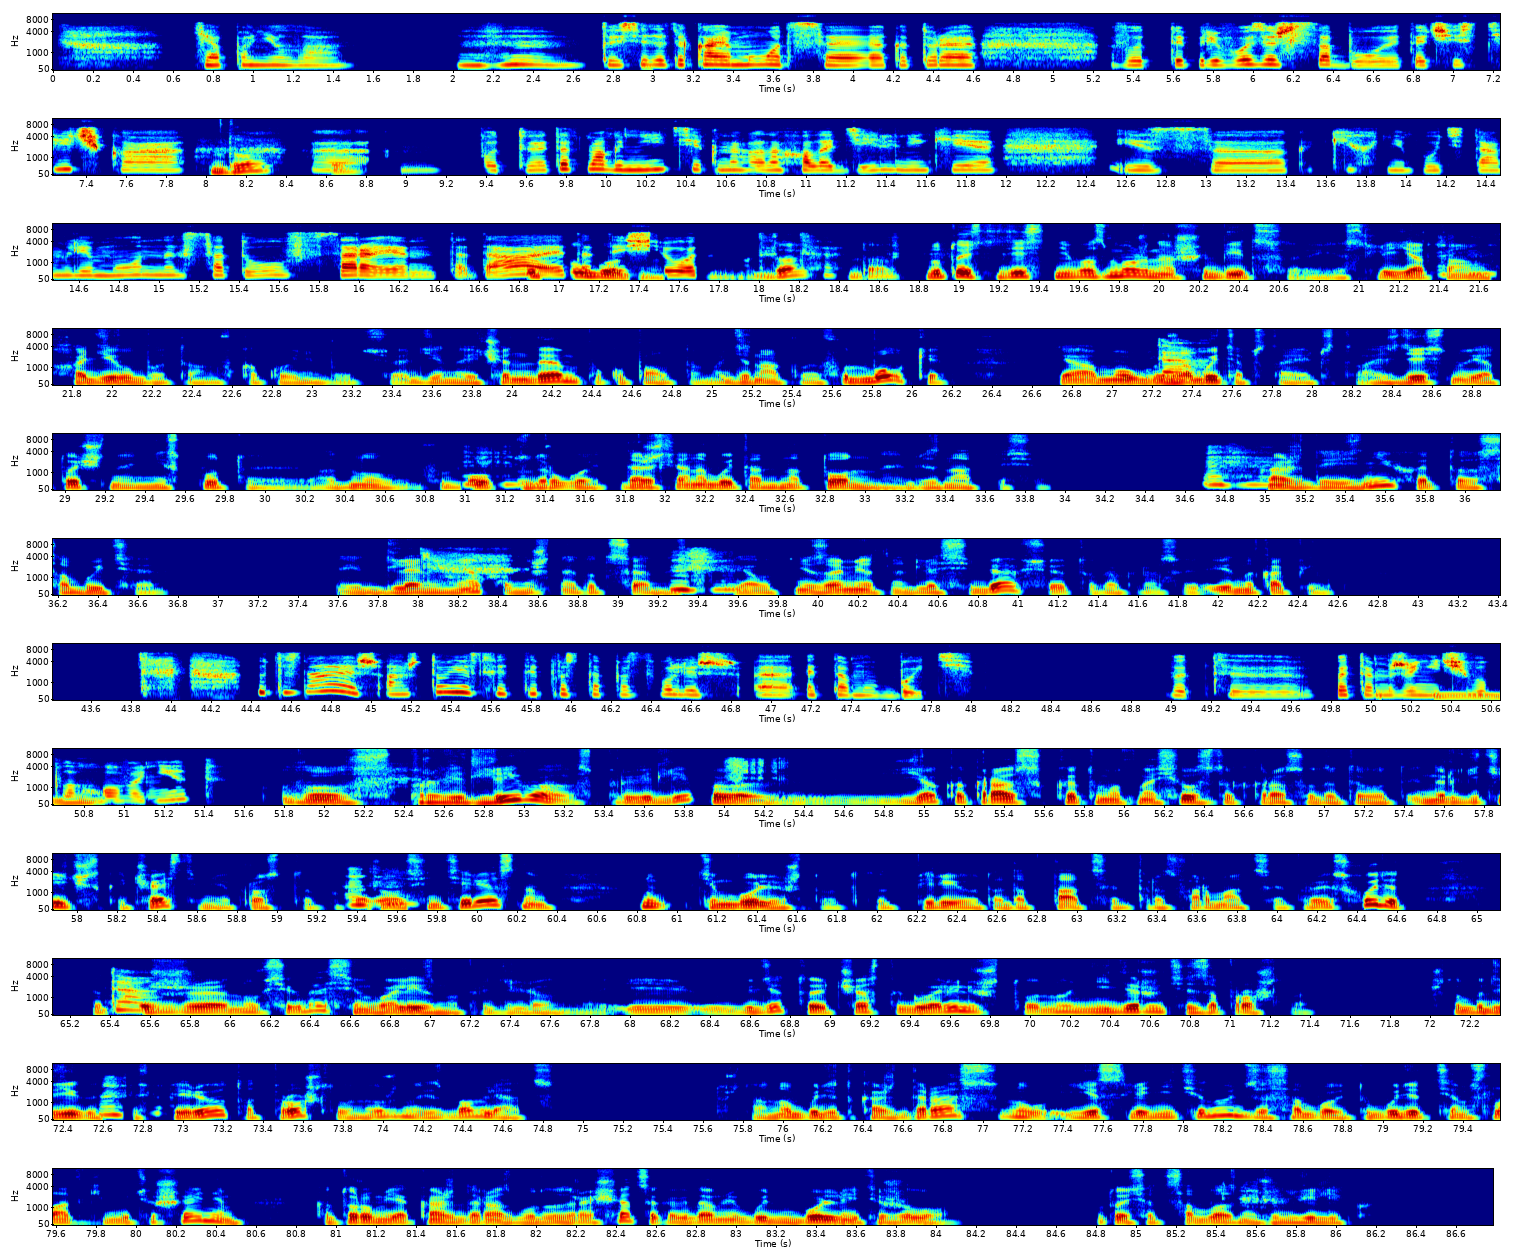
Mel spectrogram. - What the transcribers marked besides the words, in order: tapping; other background noise
- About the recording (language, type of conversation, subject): Russian, advice, Как отпустить эмоциональную привязанность к вещам без чувства вины?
